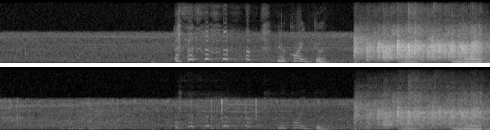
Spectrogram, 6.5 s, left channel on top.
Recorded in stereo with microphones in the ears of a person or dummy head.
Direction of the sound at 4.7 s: 35° left (ahead or behind).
